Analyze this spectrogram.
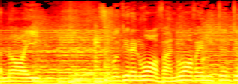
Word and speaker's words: Neu: Si scrive Neu, si pronuncia Noi, vuol dire nuova, nuova emittente urbana, live da Bologna, 7 giorni su 7.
